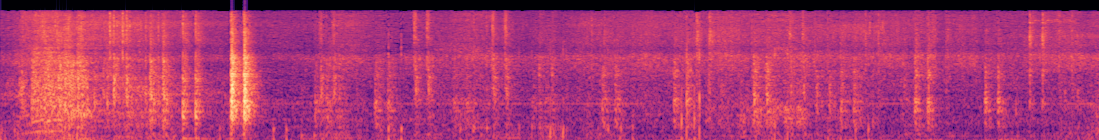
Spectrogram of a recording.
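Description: Whiteboard eraser rubbing across a whiteboard in uneven strokes, with knocks and rustling from someone shifting in a swivel chair; a sharp knock about two seconds in.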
